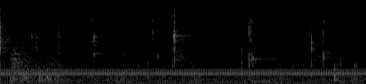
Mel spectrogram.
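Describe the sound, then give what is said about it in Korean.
Faint chewing of food that is not spicy, with a few soft, wet squishing clicks over a steady low hum. “매워요? 아니요, 안 매워요. 안 매워요. 제가 이렇게 잘 먹을 수 있을 정도면 진짜 안 매운 거예요.”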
